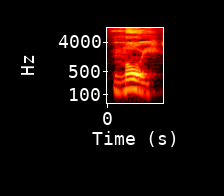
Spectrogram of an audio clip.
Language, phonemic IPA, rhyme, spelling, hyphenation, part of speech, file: Dutch, /moːi̯/, -oːi̯, mooi, mooi, adjective, Nl-mooi.ogg
- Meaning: 1. beautiful, pretty, handsome 2. nice, good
